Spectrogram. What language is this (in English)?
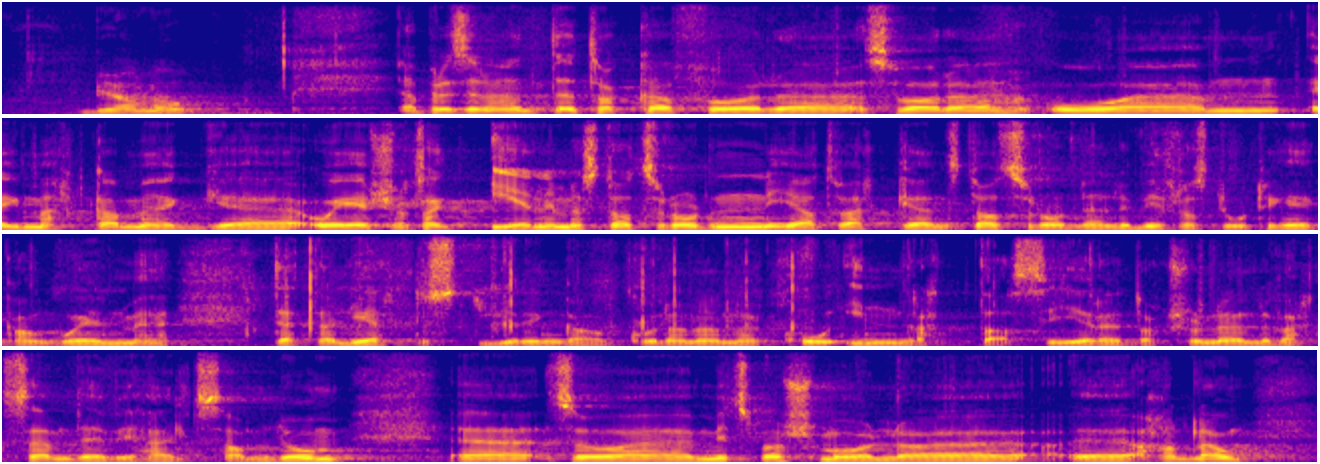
Norwegian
